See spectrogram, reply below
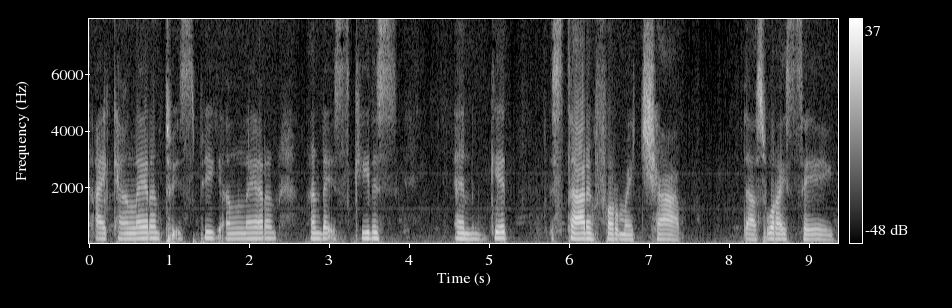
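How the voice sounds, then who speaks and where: A woman who is an adult English learner, speaking in halting, plain phrases. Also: mid-range voice, darkish tone, rough recording.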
